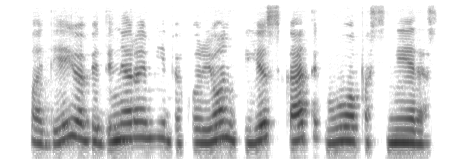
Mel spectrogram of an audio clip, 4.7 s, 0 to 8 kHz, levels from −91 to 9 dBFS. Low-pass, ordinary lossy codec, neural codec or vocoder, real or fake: 7.2 kHz; MP3, 64 kbps; none; real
